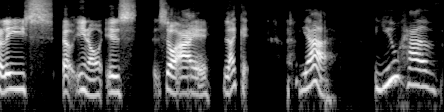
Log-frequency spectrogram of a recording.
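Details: Aphasia after a stroke in an adult woman, a stroke survivor now involved in aphasia peer support.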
